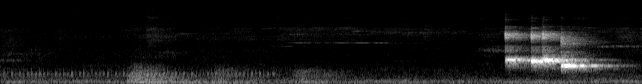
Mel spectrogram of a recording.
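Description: Faint room tone, then about five seconds in a loud, squeaky burst of a marker writing across a whiteboard, lasting about a second.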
